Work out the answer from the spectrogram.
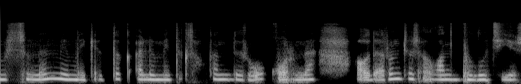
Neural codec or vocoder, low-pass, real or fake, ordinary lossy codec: codec, 24 kHz, 0.9 kbps, DualCodec; 7.2 kHz; fake; none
